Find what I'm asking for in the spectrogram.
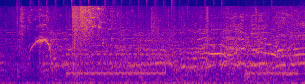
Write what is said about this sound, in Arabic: الو معلم بتيجي بتلم اخوك من الشارع عم بكسر المحلات احنا ساكتين عشانك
